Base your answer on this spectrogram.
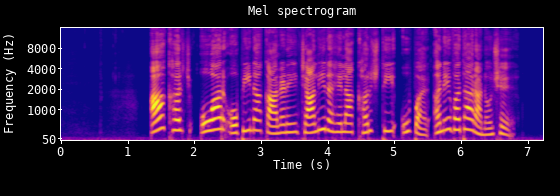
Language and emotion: Gujarati, neutral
